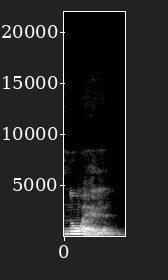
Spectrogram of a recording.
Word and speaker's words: Noël: If we have 2 vowels together next to each other, like this one, like we have in this example, next to each other, and instead of pronouncing them together, we pronounce them apart in order to see to it that both are pronounced without losing their identities.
